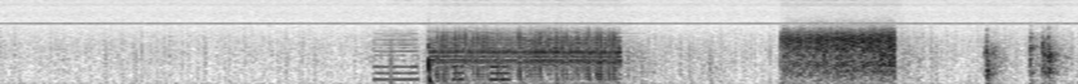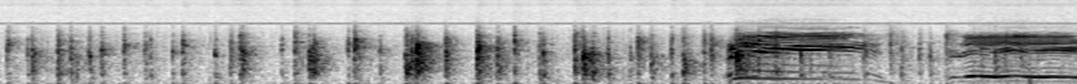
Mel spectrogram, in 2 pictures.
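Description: Cartoon soundtrack effects: a short buzzy blast about two seconds in and another burst near four seconds. Then comes a quick, uneven run of taps and clicks for about four seconds, ending in a falling, voice-like call.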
